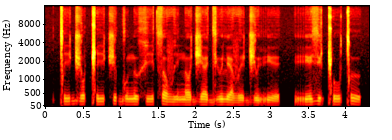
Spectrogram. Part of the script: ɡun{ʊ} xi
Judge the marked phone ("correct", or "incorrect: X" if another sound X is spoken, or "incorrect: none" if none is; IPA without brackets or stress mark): incorrect: ɯ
